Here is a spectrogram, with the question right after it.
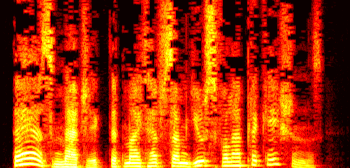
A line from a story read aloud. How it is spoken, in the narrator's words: she said wistfully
